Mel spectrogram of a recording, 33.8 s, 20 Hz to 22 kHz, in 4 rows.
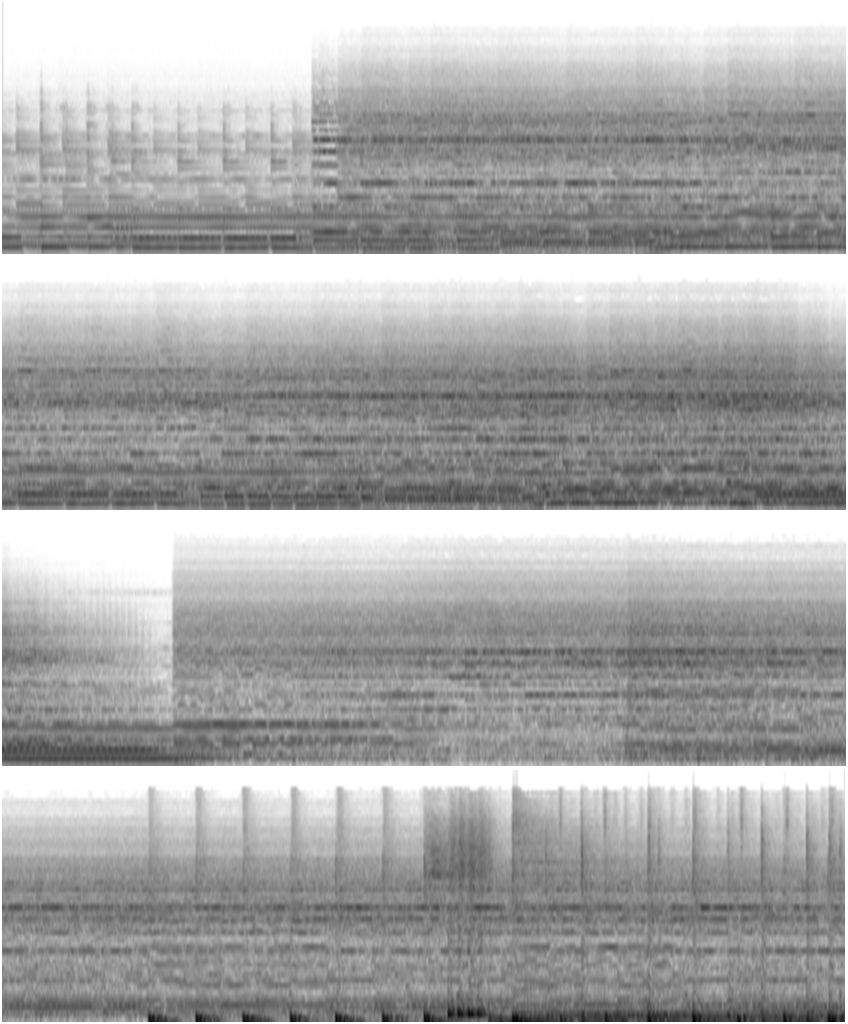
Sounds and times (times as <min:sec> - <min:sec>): Independent music: 0:00.0 - 0:33.7.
